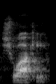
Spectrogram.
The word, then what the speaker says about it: Schwake: Schwaki. I messed that one up on our podcast too. Rhymes with hockey. Schwaki.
